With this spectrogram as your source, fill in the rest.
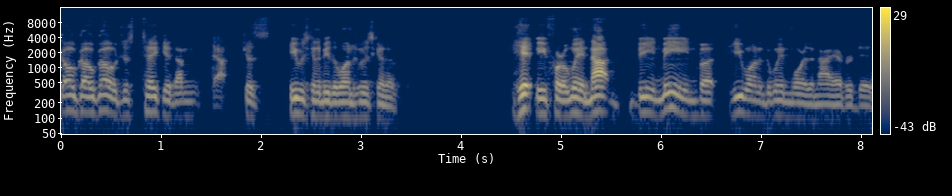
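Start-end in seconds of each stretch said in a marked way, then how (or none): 0.0-1.2 mild, yell-like cheering and urging. Retelling urging a close rival on during a race, retelling his own yelling. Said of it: "I'm yelling like".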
